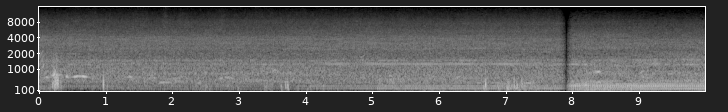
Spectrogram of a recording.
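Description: Outdoor ambience with a steady low engine-like hum that comes in about four seconds in. The hum grows louder after a brief dropout near eight seconds.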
